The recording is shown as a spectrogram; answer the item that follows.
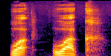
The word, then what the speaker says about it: walk: ওয়াক মানে হাঁটা, WALK, ওয়াক মানে হাঁটা।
